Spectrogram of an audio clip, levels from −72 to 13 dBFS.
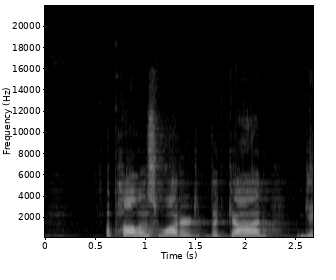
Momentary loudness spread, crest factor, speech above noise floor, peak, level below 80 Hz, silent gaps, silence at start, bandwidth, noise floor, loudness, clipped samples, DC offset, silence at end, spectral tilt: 15 LU; 20 dB; 33 dB; -8 dBFS; -68 dBFS; none; 0.6 s; 17.5 kHz; -59 dBFS; -26 LUFS; under 0.1%; under 0.1%; 0 s; -4 dB/octave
